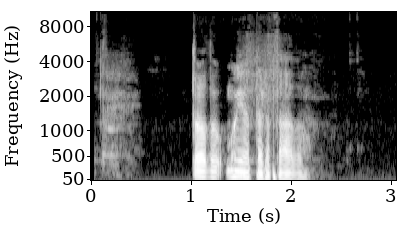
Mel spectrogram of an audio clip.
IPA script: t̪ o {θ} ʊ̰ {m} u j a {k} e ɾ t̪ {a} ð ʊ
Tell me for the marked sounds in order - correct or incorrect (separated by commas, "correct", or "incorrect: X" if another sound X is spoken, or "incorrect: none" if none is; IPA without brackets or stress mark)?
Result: incorrect: ð, correct, incorrect: p, correct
